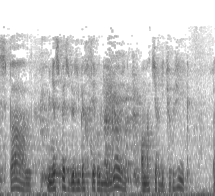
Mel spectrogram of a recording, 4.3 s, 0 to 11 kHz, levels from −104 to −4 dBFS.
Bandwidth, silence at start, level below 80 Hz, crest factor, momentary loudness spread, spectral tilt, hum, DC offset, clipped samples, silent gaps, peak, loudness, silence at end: 6.2 kHz; 0 s; -50 dBFS; 16 dB; 8 LU; -9 dB/octave; none; under 0.1%; under 0.1%; none; -18 dBFS; -33 LUFS; 0 s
